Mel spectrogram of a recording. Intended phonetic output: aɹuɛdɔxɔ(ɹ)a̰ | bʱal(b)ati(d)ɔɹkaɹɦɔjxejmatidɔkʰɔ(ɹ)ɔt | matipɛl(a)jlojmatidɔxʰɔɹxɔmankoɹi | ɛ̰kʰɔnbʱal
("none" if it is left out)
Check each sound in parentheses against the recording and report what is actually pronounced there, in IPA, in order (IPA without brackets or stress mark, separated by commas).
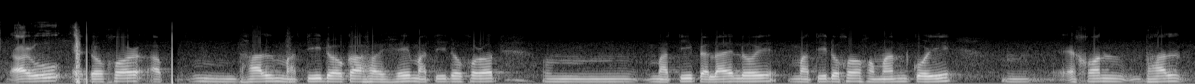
ɹ, m, d, ɹ, a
